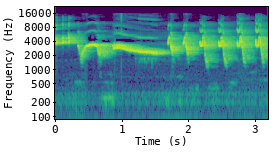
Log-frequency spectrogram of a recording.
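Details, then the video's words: Asian pied starling song: a long whistled note gliding slowly downward, then a run of quick, harsh, down-slurred chattering notes repeated about five times a second. "Suara Jalak Suren BERDAYU DAYU Seketika Langsung Respon Jalak Suren Macet Berkicau"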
